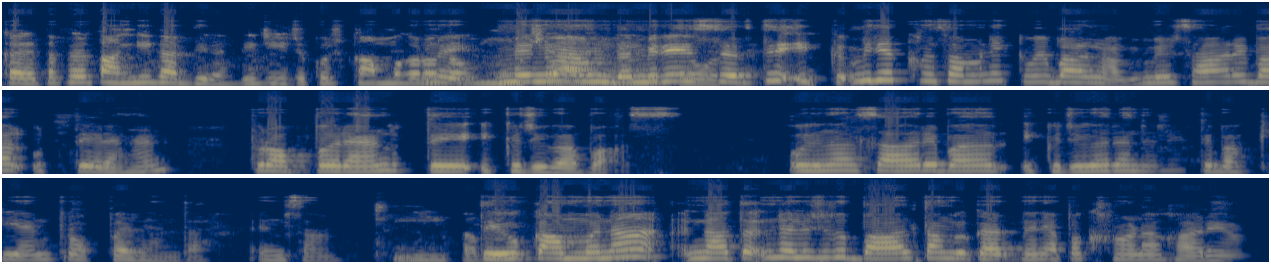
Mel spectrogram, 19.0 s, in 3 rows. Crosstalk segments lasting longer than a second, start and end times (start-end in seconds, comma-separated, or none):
2.1-4.0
